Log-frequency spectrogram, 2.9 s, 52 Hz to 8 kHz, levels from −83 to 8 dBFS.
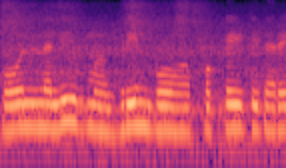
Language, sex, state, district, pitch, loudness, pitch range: Kannada, female, Karnataka, Bangalore, 170 Hz, -14 LUFS, 165-180 Hz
